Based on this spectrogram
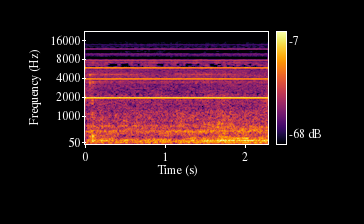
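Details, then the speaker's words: Samsung UA32EH4000 LED TV, dead with no power: continuity test on the third and fourth of four rectifier diodes gives one steady, unbroken beep that never stops, even with probes reversed, so those diodes are shorted. "Apakah dia hilang nah ini tidak hilang berarti korselet dia udah keempat ya sama dia udah keempat juga corslet ya"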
